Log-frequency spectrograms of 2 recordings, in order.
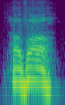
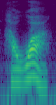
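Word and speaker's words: הוה: Hava. Hava. So we know that there's no V in the Hebrew, so really what should it be? Hawa.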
